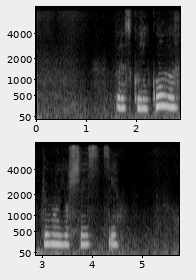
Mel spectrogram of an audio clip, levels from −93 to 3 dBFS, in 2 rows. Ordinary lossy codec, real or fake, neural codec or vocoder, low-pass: none; fake; codec, 16 kHz, 1.1 kbps, Voila-Tokenizer; 7.2 kHz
